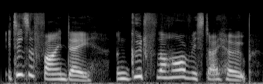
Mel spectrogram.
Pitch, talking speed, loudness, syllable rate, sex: 275 Hz, 275 wpm, -16 LUFS, 5.7 syllables/s, female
